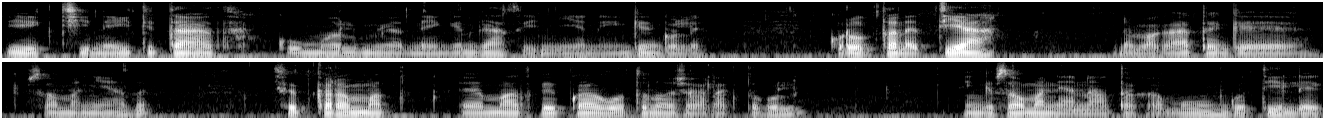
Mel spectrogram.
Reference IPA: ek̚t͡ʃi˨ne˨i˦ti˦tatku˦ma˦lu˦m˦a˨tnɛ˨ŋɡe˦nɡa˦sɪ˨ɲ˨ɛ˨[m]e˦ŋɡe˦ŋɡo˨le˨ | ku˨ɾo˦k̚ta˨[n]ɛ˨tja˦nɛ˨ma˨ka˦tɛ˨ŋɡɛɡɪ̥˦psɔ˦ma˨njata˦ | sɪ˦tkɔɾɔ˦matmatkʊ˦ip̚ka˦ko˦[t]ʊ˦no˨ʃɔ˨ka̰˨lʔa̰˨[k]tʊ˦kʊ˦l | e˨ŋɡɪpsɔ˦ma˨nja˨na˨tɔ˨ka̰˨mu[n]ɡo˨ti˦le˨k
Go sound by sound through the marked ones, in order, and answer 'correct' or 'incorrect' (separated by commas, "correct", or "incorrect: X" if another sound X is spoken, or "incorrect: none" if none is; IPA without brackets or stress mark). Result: incorrect: n, correct, correct, correct, incorrect: ŋ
